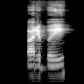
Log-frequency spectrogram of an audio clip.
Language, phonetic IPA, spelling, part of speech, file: Russian, [bɐrʲˈbɨ], борьбы, noun, Ru-борьбы.ogg
- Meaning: genitive singular of борьба́ (borʹbá)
